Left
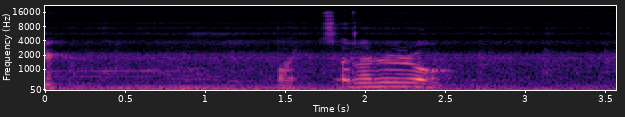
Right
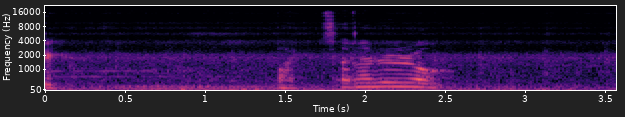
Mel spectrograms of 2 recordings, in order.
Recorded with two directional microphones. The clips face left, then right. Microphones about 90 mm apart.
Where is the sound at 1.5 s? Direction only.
20° left (ahead or behind).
